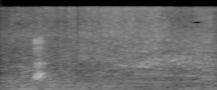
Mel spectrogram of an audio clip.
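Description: A low, steady vehicle engine rumble from the film soundtrack, starting abruptly. A brief exclaimed "oh" comes over it.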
